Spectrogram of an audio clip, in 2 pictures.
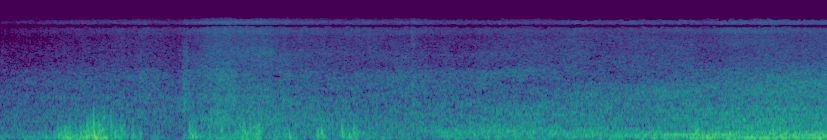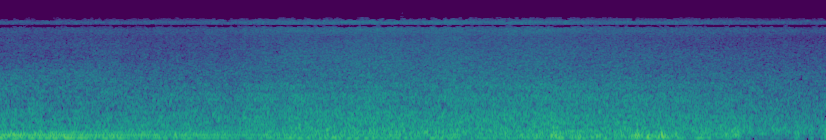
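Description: Ocean surf washing in over rocks, with wind buffeting the microphone in gusts near the start; the surf grows louder a few seconds in.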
